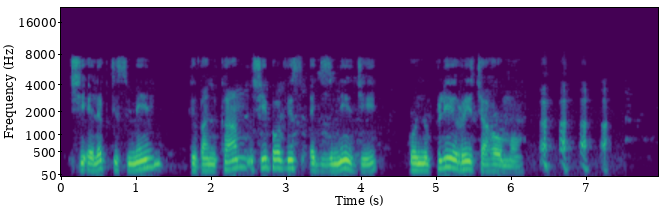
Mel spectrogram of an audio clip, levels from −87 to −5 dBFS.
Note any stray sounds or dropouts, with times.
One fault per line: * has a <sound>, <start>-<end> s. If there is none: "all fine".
* has a laugh, 6.4-7.4 s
